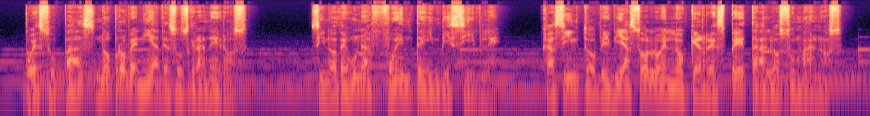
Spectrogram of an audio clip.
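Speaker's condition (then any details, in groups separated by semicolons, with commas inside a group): No condition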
